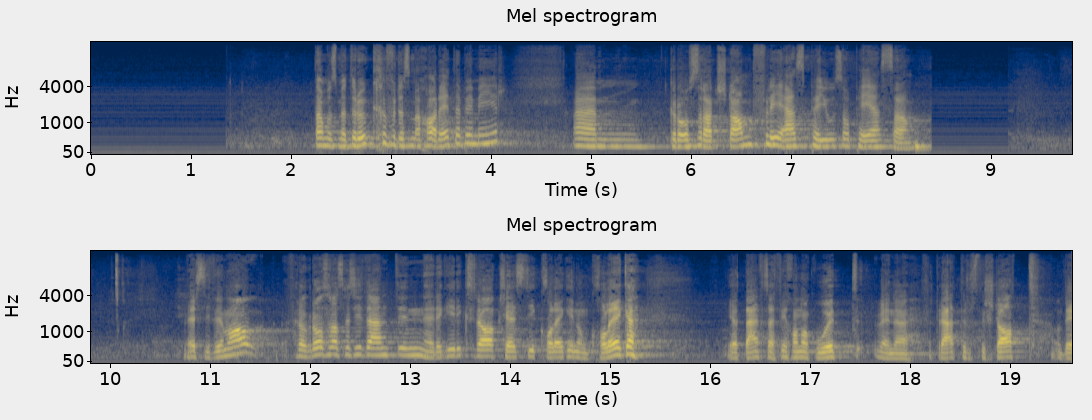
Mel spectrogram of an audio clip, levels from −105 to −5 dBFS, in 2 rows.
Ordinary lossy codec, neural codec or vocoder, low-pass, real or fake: none; none; 14.4 kHz; real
